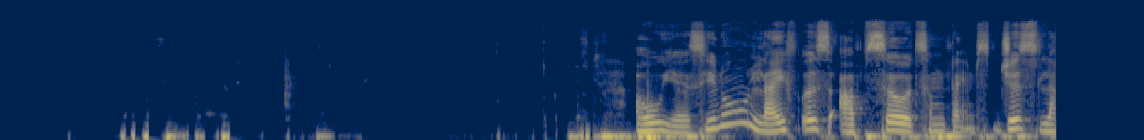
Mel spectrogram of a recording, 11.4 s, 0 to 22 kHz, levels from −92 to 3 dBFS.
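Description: At 10.56 s the speech stops dead mid-sound, a cut-off end. The final stretch of audio was never written out or played, so the signal falls straight to digital silence, which holds for the last 0.89 s. Unlike a fade-out or a speaker simply finishing, there is no tapering level, no room decay and no closing breath. The sound is severed partway through, with flat silence directly after it.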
